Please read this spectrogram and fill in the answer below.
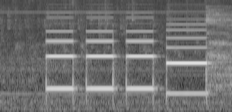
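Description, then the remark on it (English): A video game's electronic beeping tone: three identical, evenly spaced bright beeps followed by a slightly lower, longer fourth beep, loud and clear with no talking. “the beeping sound you're probably going to hear in a second”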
